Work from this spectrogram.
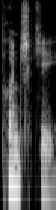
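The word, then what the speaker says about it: pączki: polish uh polish polish donuts tell them how it's spelled this word punch key believe it's p-a-c-z-k-i that's such a great spelling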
